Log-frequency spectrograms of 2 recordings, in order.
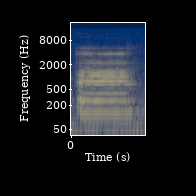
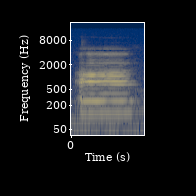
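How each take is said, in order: First: The pitch stays level and steady throughout. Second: The pitch stays level and steady throughout.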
